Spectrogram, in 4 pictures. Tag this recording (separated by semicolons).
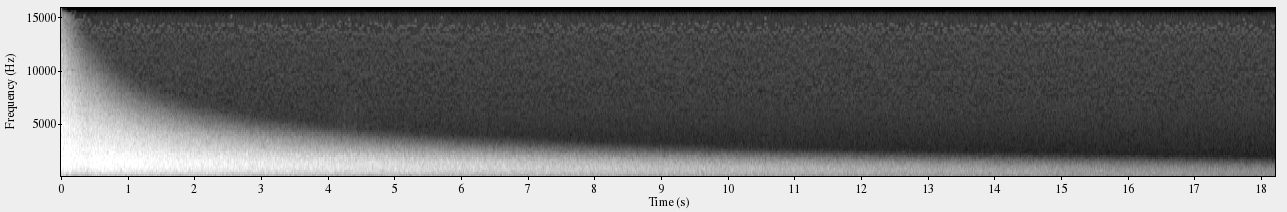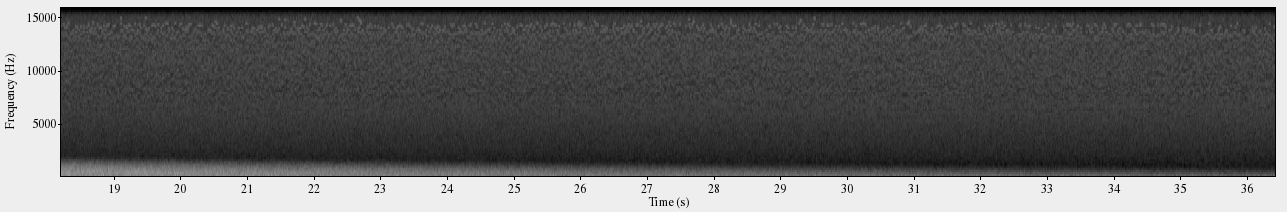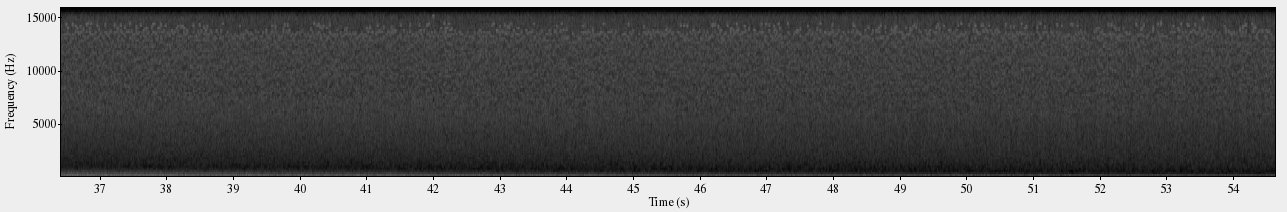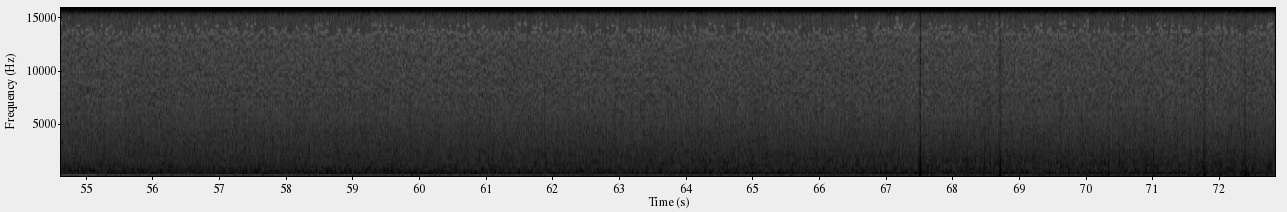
Allan-Kilpatrick; echo; guinness-world-record; inchindown; longest-echo; oil-storage; oil-tank; rcahms; reverb; reverberation; reverberation-time; Salford-University; scotland; sonic-wonderland; the-sound-book; trevor-cox; tunnel; uncompressed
